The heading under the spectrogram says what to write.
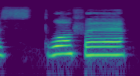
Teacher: صاد موٹا، طوا موٹا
